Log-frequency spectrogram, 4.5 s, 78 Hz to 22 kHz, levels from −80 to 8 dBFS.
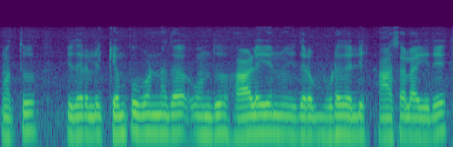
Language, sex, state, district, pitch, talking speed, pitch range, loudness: Kannada, male, Karnataka, Koppal, 130 Hz, 120 wpm, 125-135 Hz, -17 LUFS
